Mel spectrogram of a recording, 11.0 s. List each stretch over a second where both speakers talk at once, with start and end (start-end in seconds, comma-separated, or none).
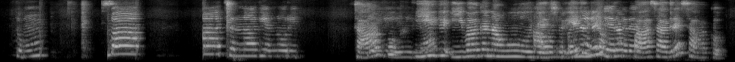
8.0-9.3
